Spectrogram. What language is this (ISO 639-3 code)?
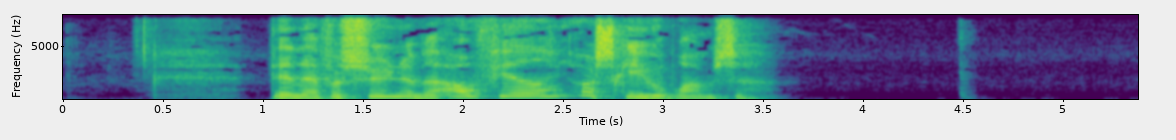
dan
